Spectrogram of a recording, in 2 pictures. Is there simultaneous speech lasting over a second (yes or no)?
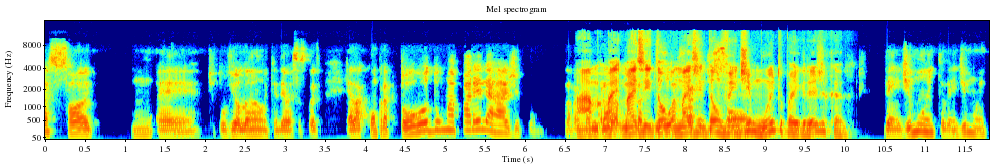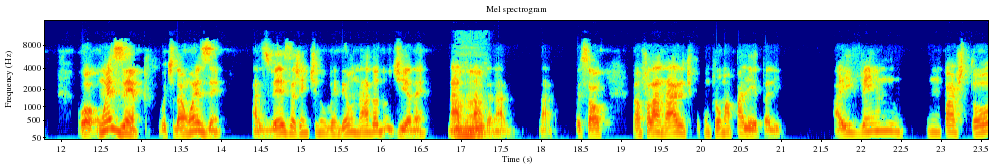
yes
